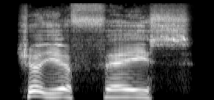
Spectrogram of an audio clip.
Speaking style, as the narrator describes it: he said, not unkindly

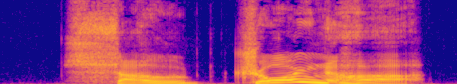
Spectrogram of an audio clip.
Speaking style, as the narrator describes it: the Baron spat

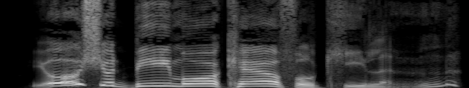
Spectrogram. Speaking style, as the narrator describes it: sneered

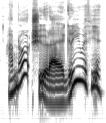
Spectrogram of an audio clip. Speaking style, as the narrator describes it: wheezed old Wrinkly, Hiccup's grandfather

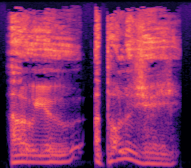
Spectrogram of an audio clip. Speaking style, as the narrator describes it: grunted a voice from the middle of the smelly cloud

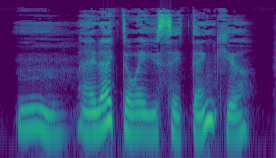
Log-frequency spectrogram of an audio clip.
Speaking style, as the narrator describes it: Haewon purred

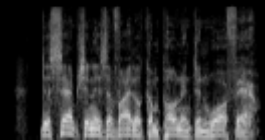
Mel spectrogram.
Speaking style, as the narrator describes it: I said quickly

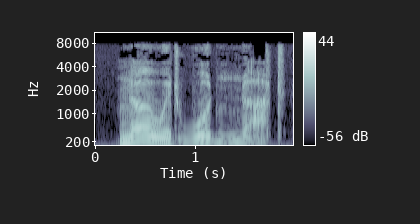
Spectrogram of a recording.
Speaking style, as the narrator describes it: the Baron growled

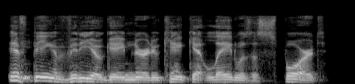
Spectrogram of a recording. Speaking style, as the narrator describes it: laughed

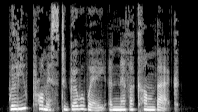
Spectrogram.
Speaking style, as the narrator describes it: asked Howson in a slow and patronizing tone

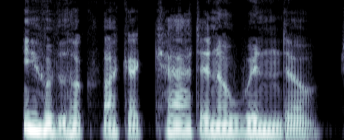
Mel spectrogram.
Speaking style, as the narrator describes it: she laughed

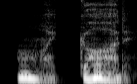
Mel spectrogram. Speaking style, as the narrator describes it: gasped

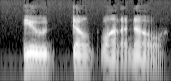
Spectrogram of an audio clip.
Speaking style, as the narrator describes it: Anne told him grimly

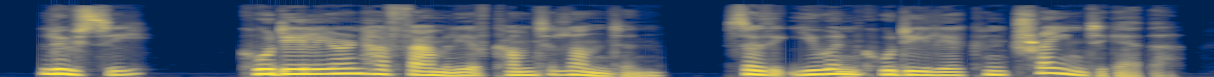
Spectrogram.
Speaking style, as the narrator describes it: said Tessa in her gentle voice

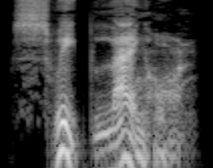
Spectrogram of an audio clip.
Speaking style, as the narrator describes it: Trenaire murmured

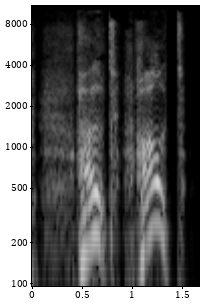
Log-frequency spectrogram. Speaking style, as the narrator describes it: he shouted

